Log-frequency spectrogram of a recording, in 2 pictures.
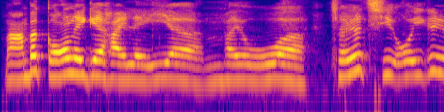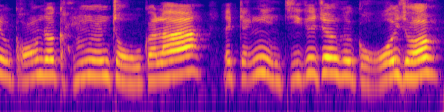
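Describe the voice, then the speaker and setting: A woman's voice: high-pitched, unhurried, hardly any pauses. A woman with a Cantonese accent voicing a bossy squad captain and a quarrelsome soldier in a church skit. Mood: indignant. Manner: bossy, scolding.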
